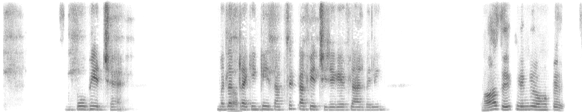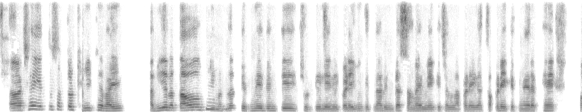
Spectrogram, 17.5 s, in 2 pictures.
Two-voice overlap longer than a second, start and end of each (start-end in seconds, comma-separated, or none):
none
